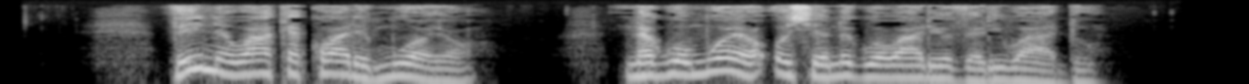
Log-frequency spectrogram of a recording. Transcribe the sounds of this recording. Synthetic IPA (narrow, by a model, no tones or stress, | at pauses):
ðeinewakɛkwaɾemwɔjɔ | naɣwɔmwɔjɔʔoɕiɔneɣwɔwaɾeoðɛɾiwaːdo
